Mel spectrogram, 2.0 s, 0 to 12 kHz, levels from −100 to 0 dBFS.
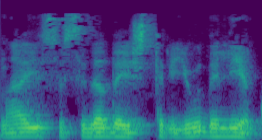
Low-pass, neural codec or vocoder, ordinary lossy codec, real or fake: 10.8 kHz; vocoder, 44.1 kHz, 128 mel bands every 256 samples, BigVGAN v2; MP3, 32 kbps; fake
